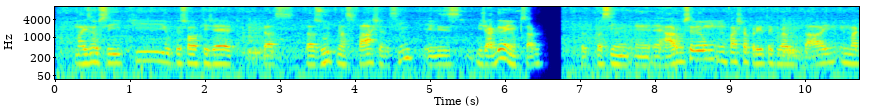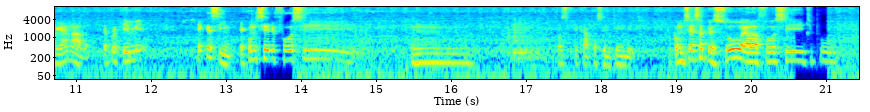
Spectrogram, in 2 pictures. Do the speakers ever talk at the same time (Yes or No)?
No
